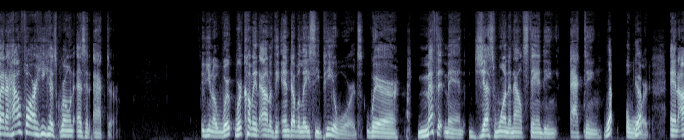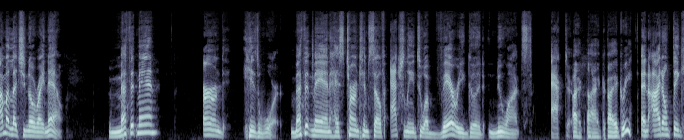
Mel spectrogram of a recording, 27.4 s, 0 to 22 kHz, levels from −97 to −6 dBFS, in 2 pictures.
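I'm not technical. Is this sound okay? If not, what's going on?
Yes, the recording is technically sound, with nothing in the signal that needs attention.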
